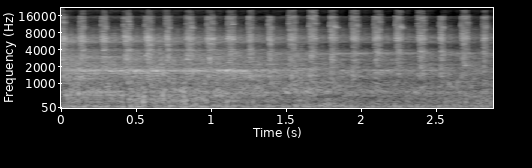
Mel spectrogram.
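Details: 1978 Ford F150 with a 302 V8, cold day, thermostat removed: sharp puffing tick about 3.5 times a second over idle; owner suspects a blown head gasket rather than an exhaust leak.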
